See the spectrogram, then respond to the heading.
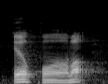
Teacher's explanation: huruf ra-nya adalah hukumnya tafkhim, hukumnya tebal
